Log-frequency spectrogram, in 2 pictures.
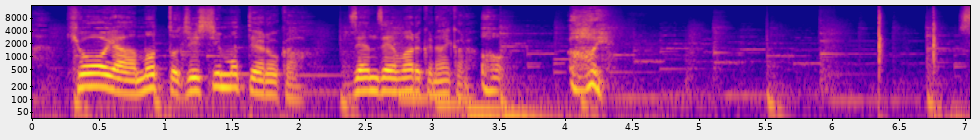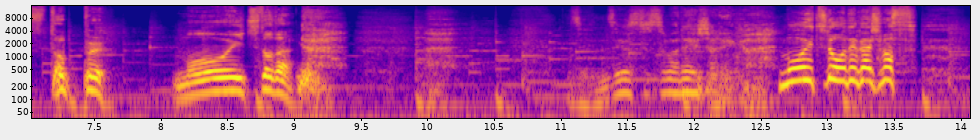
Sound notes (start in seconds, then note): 9.0 tired heavy breathing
